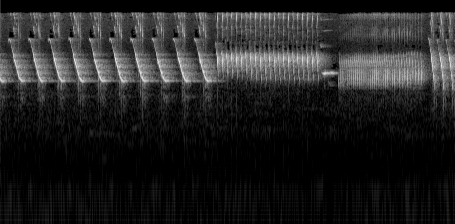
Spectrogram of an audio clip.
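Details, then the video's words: Canary singing loudly to draw other canaries into song. Repeated falling whistles come about three per second, then a dense buzzing trill, then a long flat rattling roll before fresh whistles. "PANCINGAN KENARI GACOR cuit cuit bikin NYAUT ikut BUNYI NGEROL PANJANG ¦ CANARY SINGING"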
